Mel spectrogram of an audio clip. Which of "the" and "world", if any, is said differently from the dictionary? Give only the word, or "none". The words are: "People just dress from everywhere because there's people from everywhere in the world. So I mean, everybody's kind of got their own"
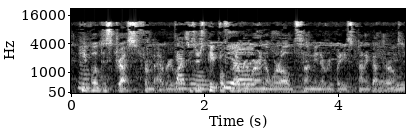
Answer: none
